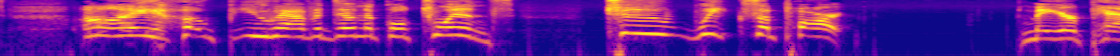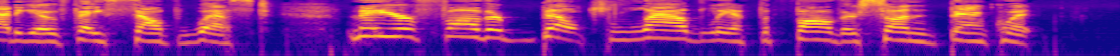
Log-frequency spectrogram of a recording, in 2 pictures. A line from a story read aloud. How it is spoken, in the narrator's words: I yelled at the top of my voice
